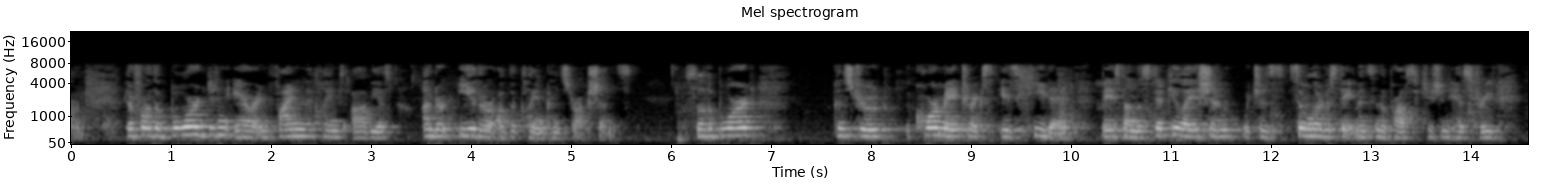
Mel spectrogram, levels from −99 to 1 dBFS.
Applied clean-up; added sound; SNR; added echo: none; none; none; reverberation time 0.2 s.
